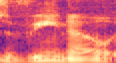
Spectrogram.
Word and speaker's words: wino: Although you're a wino, but it's W-I-N-O, but as we all know, in Polish, the W's are pronounced V's. So it is, in fact, Vino.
